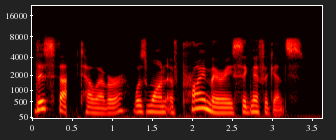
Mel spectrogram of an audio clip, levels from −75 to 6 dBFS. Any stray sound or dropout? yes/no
yes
